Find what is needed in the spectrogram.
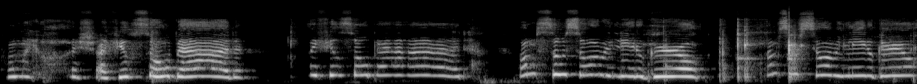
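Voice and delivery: high, slow pet-voice sorry. Real, not acted. Apologising to the hungry cat in high baby talk. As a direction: coo sorry to her, way up high.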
